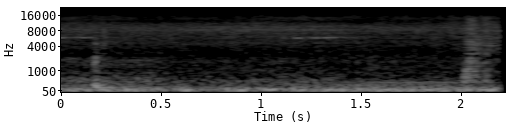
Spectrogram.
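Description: Quiet room tone: a steady low hum and faint hiss, with a faint brief handling sound about a quarter second in as silicone molds are moved on the table.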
